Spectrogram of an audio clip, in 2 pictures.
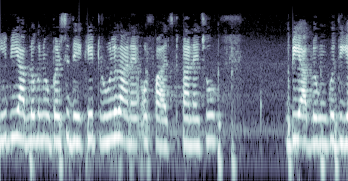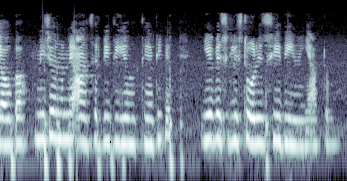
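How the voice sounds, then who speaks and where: A woman's voice: on the high side, fairly bright tone, highs cut off, slight background noise. A woman teacher, explaining a lesson to students and checking in with them again and again. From Pakistan. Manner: keeps checking in with the class, repeats points patiently. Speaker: online course teacher.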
